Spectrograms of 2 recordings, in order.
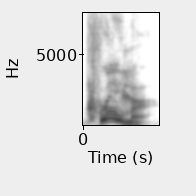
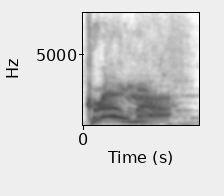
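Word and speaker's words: Cromer: that was written by Lord chromer Lord chroma I'm sorry I should say it correctly Lord chroma and this was published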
